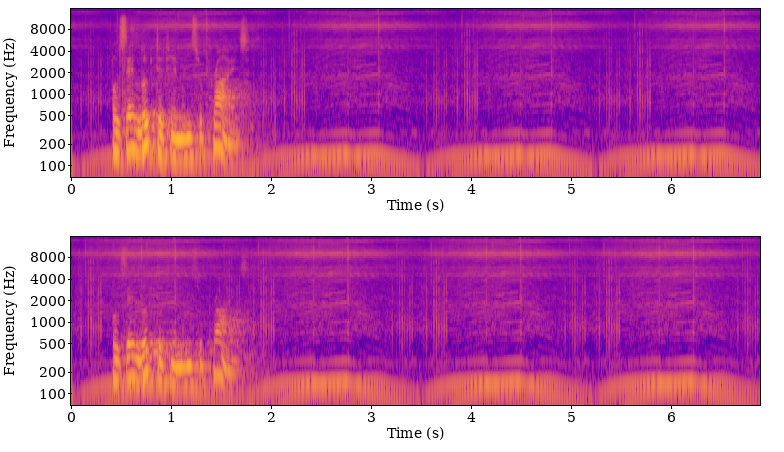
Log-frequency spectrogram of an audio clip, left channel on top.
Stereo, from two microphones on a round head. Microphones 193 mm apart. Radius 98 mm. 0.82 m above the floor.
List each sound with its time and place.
0.4 s a man speaking: 40° left (ahead or behind), 0.9 m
